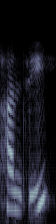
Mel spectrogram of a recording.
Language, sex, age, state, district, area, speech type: Punjabi, female, 18-30, Punjab, Tarn Taran, rural, conversation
